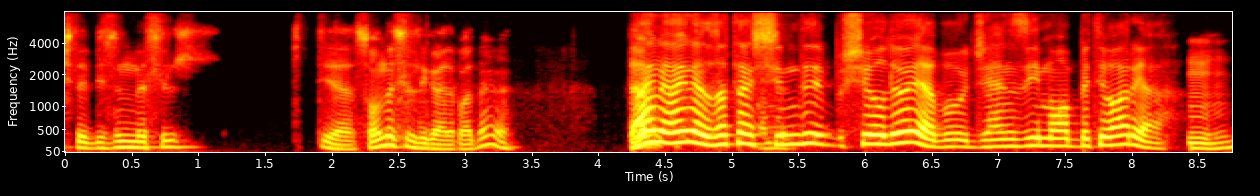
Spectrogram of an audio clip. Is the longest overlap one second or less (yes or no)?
yes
